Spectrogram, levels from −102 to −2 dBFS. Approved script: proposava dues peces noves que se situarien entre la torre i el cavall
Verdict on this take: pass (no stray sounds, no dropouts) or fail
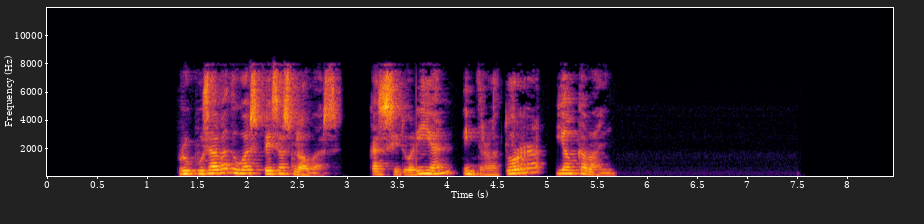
pass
